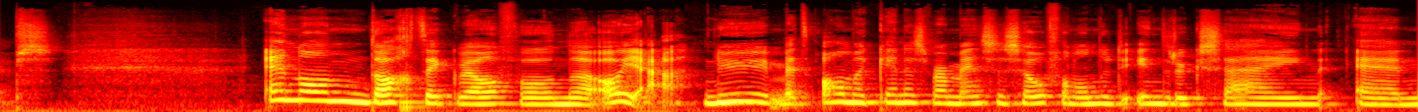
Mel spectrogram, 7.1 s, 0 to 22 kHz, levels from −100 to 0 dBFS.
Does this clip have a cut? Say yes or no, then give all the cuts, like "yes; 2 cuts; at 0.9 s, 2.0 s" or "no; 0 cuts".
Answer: no; 0 cuts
